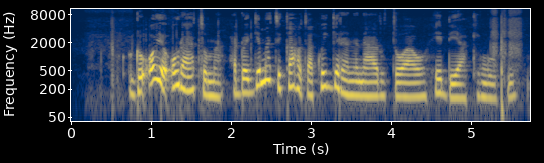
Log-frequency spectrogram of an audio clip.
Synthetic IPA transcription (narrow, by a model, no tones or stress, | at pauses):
odoʔojɔʔoɾatomaadɛɡematikaɦɔtakwiɡeɾananaːɾutɔaɔhedejakeŋɡoki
